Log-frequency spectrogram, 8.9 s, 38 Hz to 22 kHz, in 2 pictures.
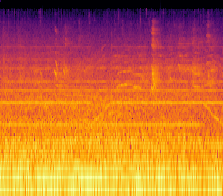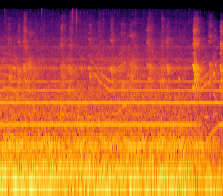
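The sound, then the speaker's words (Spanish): Crows call intermittently, perching on the walls at the entrance to the convent of San Agustín in Segovia, Castilla y León, at 6 pm on an October autumn evening; a few short harsh caws rise over a steady droning hum and a dense rumble of outdoor background noise. “Son los nombres de los caídos, los testigos de estos sonidos, y los cuervos se posan sobre sus muros.”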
